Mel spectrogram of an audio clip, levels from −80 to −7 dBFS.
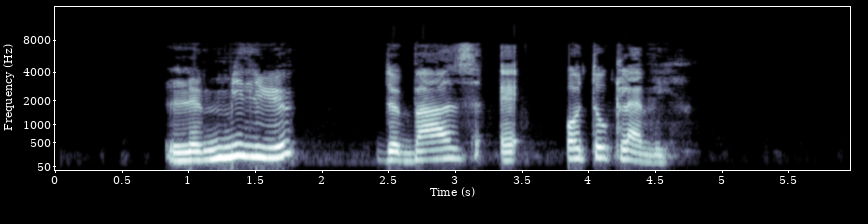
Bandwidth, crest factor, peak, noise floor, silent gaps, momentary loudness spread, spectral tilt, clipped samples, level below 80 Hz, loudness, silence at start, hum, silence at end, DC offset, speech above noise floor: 7.8 kHz; 14 dB; 0 dBFS; -73 dBFS; none; 12 LU; -5.5 dB/octave; under 0.1%; -56 dBFS; -13 LUFS; 0.85 s; none; 1.4 s; under 0.1%; 62 dB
